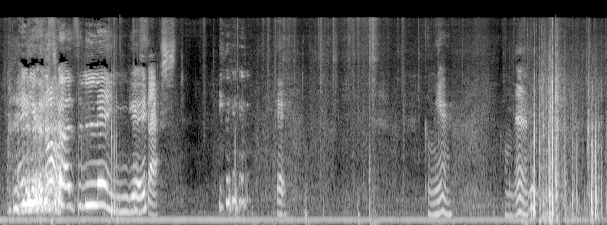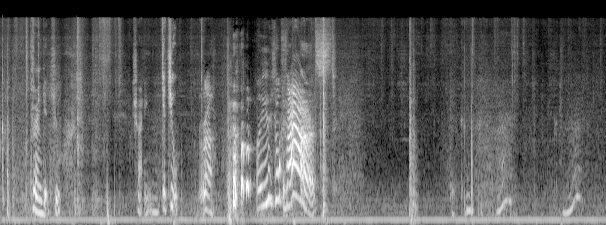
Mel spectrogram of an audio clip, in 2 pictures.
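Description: A young child talks excitedly close by.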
